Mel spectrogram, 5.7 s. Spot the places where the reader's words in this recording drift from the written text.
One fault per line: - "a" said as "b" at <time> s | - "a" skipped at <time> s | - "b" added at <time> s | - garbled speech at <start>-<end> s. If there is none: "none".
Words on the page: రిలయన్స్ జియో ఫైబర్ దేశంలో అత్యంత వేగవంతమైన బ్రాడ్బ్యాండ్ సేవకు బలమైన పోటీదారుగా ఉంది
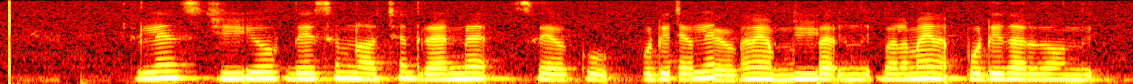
- "ఫైబర్" skipped at 1.4 s
- "వేగవంతమైన" skipped at 2.1 s
- garbled speech at 3.2-4.4 s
